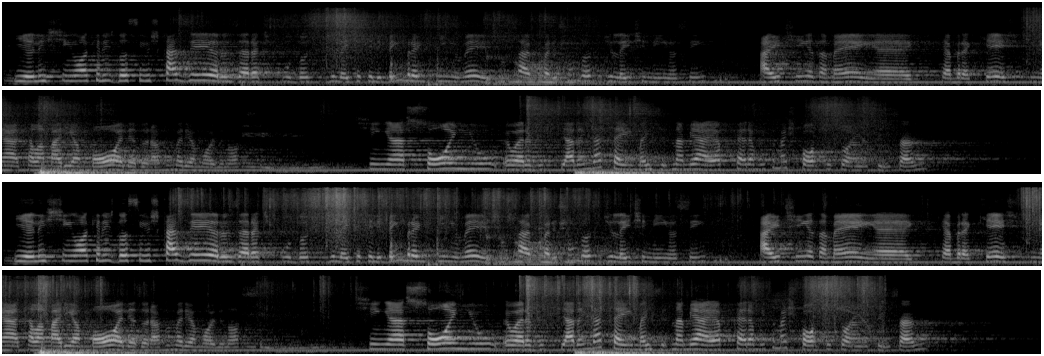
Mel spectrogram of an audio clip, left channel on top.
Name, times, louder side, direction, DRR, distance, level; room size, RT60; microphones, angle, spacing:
voice 1, 0.1-7.0 7.6-9.1 9.4-12.8 14.0-19.6, right 3 dB, 25° right, 11 dB, 0.6 m, -34 dB
sound 1, 1.7-19.2, right 4 dB, 60° right, 1.9 m, -40 dB
voice 2, 5.5-6.1 12.8-13.7, equal, 50° left, 2 dB, 3.1 m, -51 dB
28.5 x 18.5 x 8.9 m, 2.5 s
head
